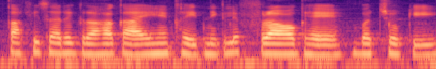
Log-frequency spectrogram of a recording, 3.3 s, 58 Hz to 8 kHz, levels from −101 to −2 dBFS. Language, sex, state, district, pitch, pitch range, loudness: Hindi, female, Bihar, West Champaran, 180 Hz, 175-190 Hz, -18 LUFS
